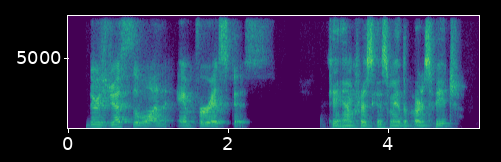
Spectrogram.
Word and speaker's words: amphoriscus: Is there any alternate pronunciations? There's just the one, amphoriscus.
